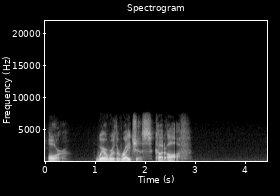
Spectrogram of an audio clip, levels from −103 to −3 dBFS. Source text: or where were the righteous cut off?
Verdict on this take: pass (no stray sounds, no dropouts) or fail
pass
